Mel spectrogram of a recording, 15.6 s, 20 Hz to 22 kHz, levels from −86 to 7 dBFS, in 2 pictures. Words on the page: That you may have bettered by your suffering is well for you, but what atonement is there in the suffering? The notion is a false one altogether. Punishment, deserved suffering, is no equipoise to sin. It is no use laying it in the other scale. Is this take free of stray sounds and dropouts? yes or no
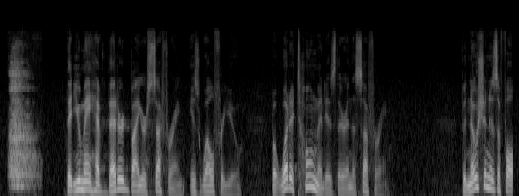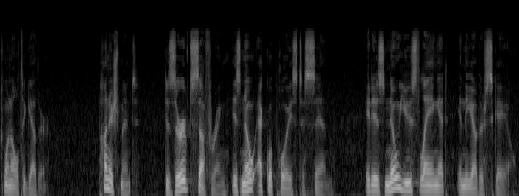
no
